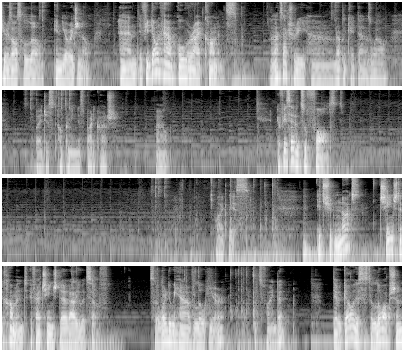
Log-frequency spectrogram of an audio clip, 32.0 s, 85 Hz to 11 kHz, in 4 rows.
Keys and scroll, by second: 4.6 super+Tab, 21.0 super+s, 21.2 super+Tab, 27.6 super+f.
